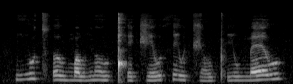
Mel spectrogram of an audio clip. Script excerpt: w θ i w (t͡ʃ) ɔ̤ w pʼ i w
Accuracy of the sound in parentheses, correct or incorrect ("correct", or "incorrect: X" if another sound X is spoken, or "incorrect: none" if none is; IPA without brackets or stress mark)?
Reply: correct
